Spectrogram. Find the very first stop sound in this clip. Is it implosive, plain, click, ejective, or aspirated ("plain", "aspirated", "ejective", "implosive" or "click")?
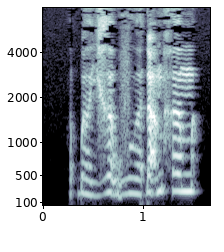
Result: implosive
